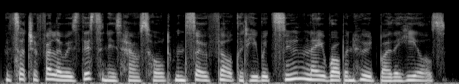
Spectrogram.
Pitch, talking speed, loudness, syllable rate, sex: 195 Hz, 275 wpm, -14 LUFS, 6.0 syllables/s, female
